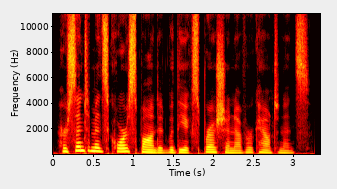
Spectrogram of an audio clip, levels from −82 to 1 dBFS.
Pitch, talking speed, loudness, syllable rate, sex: 190 Hz, 160 wpm, -20 LUFS, 6.3 syllables/s, female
